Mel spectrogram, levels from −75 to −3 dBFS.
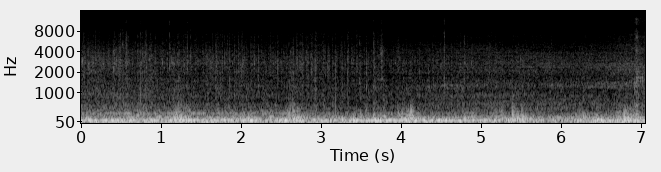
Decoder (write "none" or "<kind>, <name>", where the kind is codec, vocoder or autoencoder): none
